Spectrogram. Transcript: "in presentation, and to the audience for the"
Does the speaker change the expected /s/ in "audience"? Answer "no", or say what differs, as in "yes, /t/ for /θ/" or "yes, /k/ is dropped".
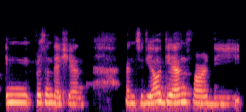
yes, /s/ is dropped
